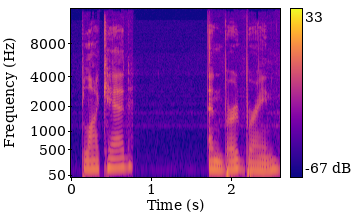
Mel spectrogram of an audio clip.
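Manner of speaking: very slow, solemn, unhurried delivery. Recalling how they improvised, showing how they spoke very slowly and solemnly. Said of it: "we talked very slowly and very solemnly like this".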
